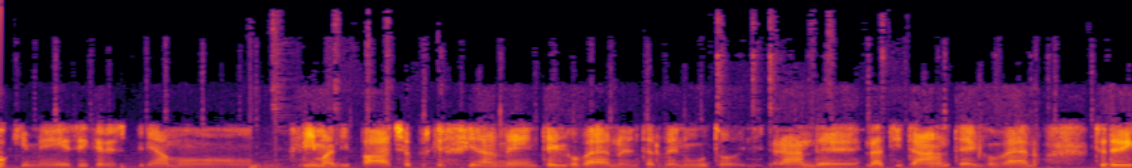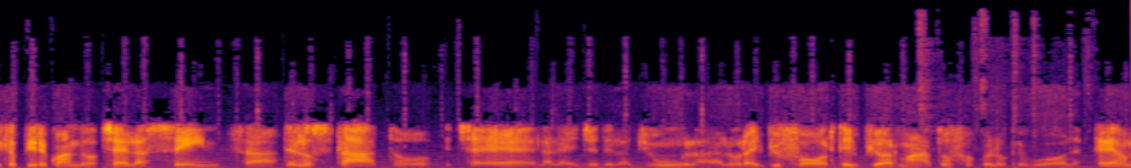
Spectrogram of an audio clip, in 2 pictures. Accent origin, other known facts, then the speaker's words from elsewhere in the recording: Veneto, Italy; E io da italiano, da veneto, ho cominciato a fare i conti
